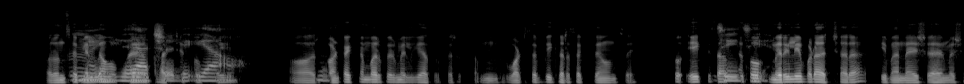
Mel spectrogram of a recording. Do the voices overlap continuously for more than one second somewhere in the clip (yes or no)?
yes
